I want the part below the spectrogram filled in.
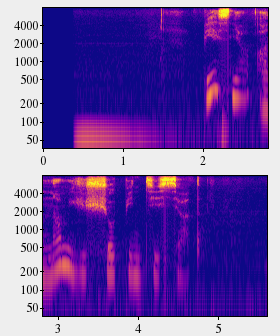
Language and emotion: Russian, neutral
